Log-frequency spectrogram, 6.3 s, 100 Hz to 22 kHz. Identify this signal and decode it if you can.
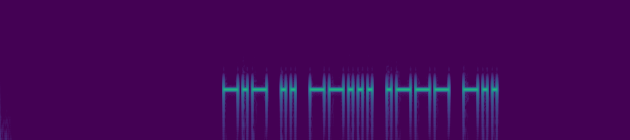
Morse code, heard as a keyed tone, about 25 wpm, 700 Hz. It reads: KI7JD
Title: USA Call Signs - 5 Characters - Repeated 2x - 25wpm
